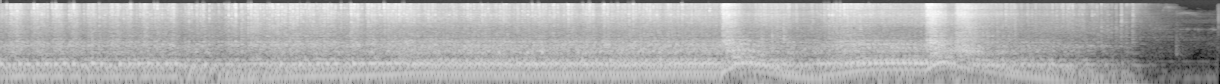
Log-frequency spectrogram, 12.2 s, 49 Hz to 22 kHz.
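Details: 6.0 L LS V8 on a stripped factory harness from a 2000 Silverado, after straightening a dipstick the crank had been hitting: deep even idle, no tick or rattle, two clean rev blips, then shutdown; normal idle and revving.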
